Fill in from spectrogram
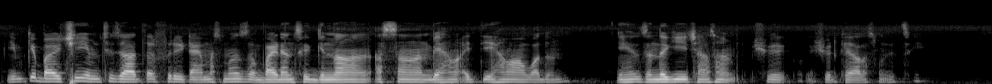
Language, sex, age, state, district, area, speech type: Kashmiri, male, 18-30, Jammu and Kashmir, Budgam, rural, spontaneous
